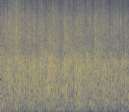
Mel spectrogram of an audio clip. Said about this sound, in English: You can clap. That's okay.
